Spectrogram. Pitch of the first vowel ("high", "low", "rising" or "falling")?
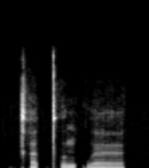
rising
